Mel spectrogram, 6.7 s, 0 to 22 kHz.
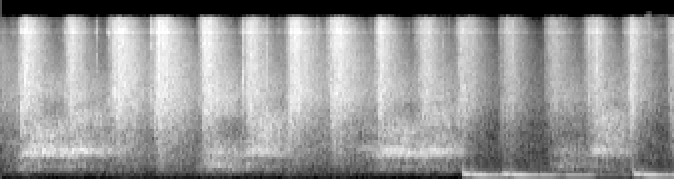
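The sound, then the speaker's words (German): A loud rhythmic chant from nearly 13,000 beach volleyball fans packed together, cheering on a German men's duo, with steady repeated shouts and thuds; a low droning tone joins during the second half. “da knapp 13.000 ein absolutes Beachvolleyball-Fest gefeiert, eng an eng, frenetisch vor allen Dingen diesen beiden Jungs aus Deutschland zugejubelt, die wiederum diesen Anfeuerungsruf hier geprägt haben.”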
